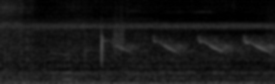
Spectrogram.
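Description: Honey bees fly close around a hive, a faint whining buzz with a few short rising-and-falling passes as individual bees dart near, set against a quiet outdoor hum.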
